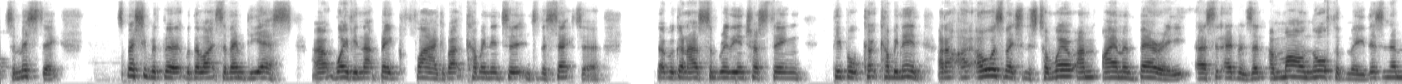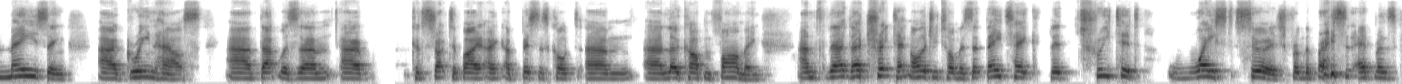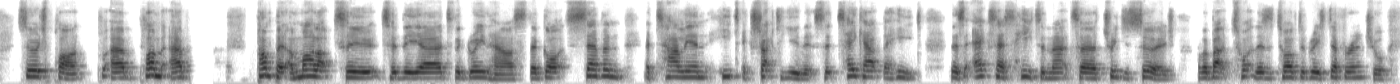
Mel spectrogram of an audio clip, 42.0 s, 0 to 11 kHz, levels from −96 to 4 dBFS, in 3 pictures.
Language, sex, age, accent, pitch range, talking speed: English, male, 30-49, British, 175-200 Hz, 200 wpm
